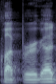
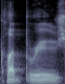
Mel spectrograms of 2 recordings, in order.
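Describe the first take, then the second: First: The name is given a Flemish pronunciation. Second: The name is given a French pronunciation. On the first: "more of a Flemish pronunciation" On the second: "a French pronunciation"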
